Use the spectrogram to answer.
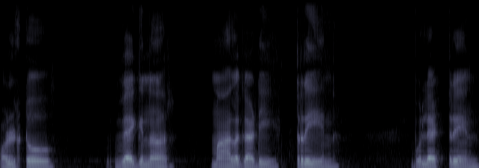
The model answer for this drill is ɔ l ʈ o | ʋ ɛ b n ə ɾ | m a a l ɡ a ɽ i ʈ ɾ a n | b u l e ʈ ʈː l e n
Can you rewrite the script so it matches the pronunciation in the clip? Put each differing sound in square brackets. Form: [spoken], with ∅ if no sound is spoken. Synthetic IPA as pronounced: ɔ l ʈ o | ʋ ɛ [ɡ] n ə ɾ | m a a l ɡ a ɽ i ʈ ɾ [e] n | b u l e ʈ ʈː [ɾ] e n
